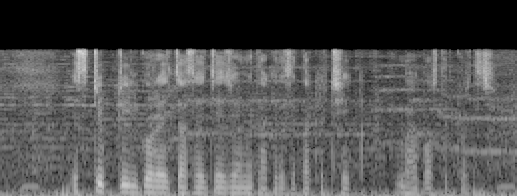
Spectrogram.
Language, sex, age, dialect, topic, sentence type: Bengali, male, 18-24, Western, agriculture, statement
